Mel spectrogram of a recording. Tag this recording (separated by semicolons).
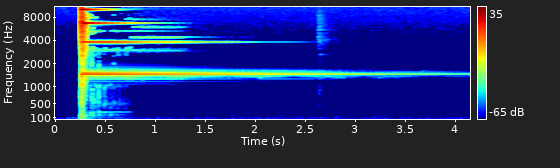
signal; fostex; ntg3; bell; buzzer; gong; boardgame; fr2le; toy; rode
